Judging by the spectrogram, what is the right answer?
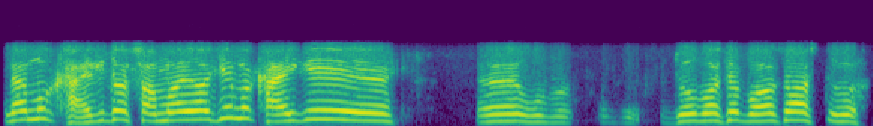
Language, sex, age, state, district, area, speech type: Odia, male, 45-60, Odisha, Kendujhar, urban, conversation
